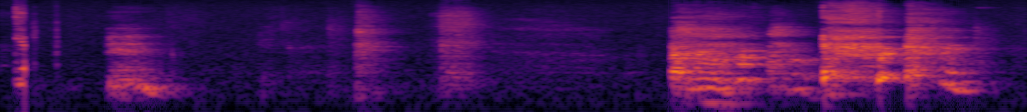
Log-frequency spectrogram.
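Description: A person coughing in a few short bursts, then a longer, louder stretch of coughing and voice noise starting a little past halfway.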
